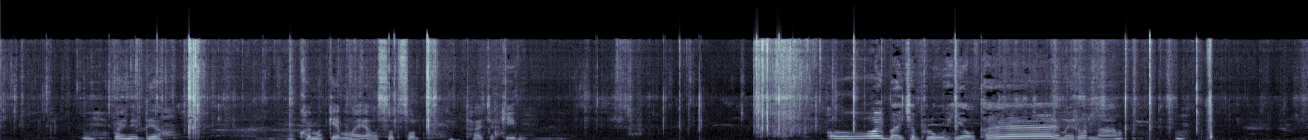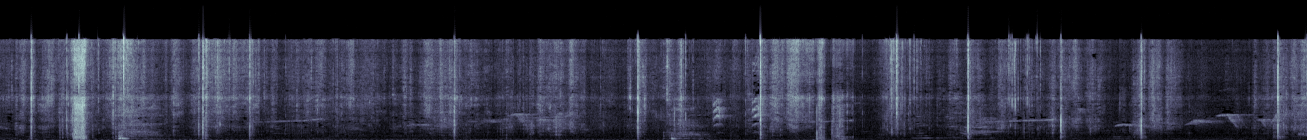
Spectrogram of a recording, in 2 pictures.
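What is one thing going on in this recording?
Leaves rustle and snap as they are picked by hand.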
